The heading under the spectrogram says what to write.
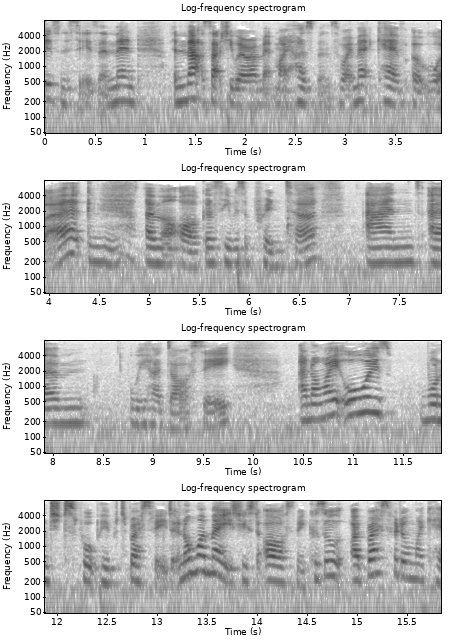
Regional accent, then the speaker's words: Hatfield, East of England, United Kingdom; moved away as an adult; also born or lived in London; now in Milton Keynes, United Kingdom; I come from Hatfield in Hertfordshire

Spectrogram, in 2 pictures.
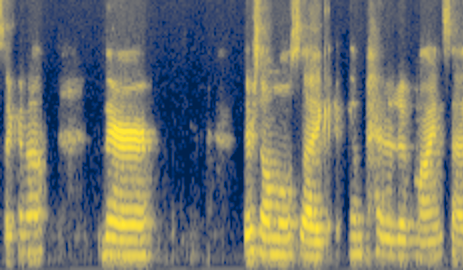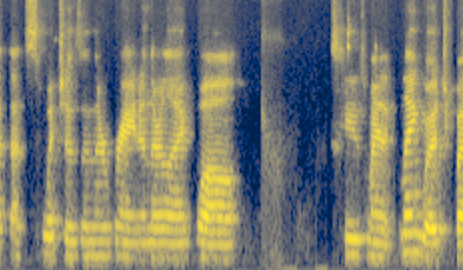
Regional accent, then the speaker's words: Rockville, United States; my hometown of Rockville

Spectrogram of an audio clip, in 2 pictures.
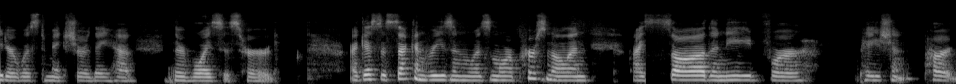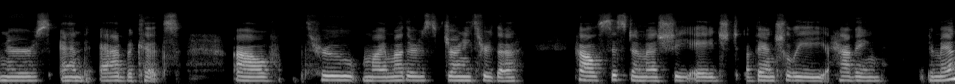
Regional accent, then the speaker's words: Alberta, Canada; I grew up in Alberta, born and raised

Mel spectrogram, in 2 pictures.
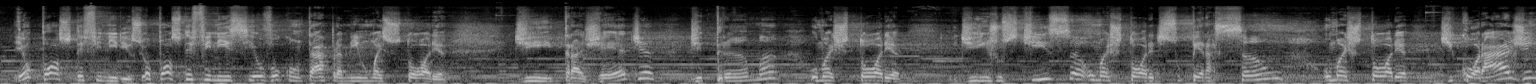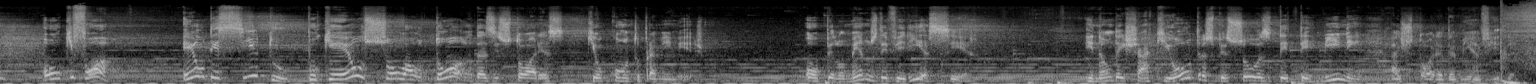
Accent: Poços de Caldas, Minas Gerais, Brazil; a gente é de Minas, de Poços de Caldas

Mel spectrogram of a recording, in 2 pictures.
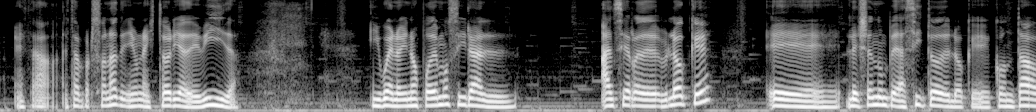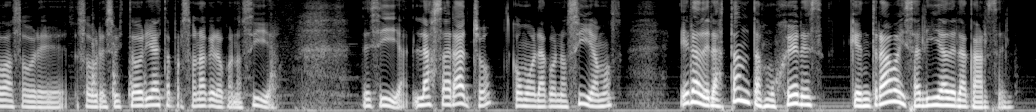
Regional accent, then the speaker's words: Montevideo, Uruguay; no soy del de interior, soy de Montevideo

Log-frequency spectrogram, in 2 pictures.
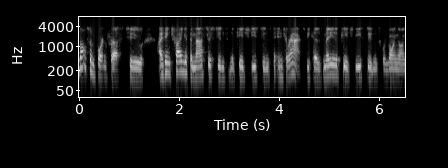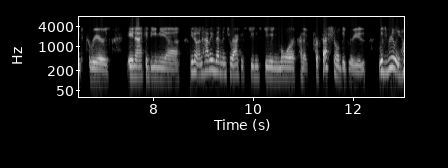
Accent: Montreal, Quebec, Canada; moved away as an adult; also born or lived in New York; I come from Montreal.

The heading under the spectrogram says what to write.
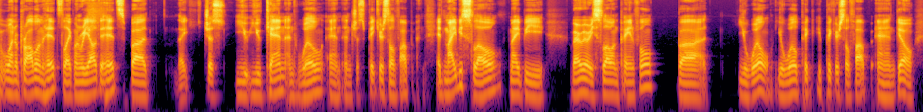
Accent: Germany; accent: German; English is a second language; my beautiful German accent

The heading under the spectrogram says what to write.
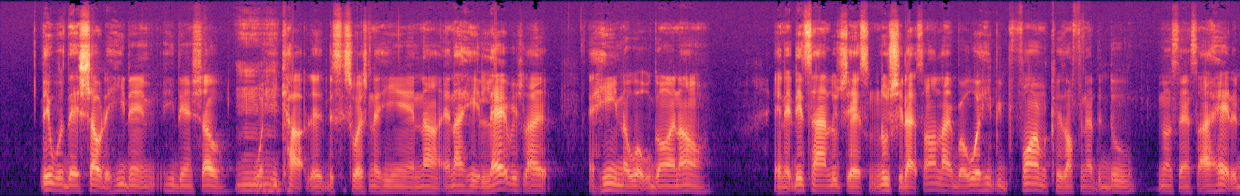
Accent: Macon, Georgia, United States; I'm from East Macon

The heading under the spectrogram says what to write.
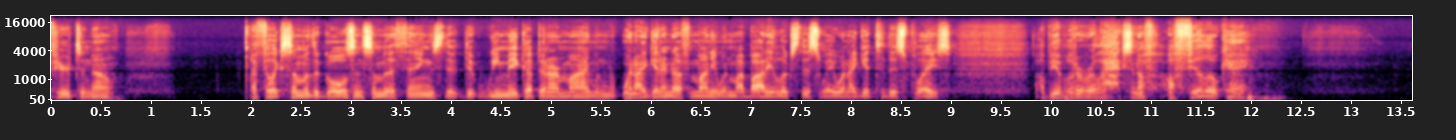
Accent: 47 miles from Indianapolis, United States; 47 miles from my hometown

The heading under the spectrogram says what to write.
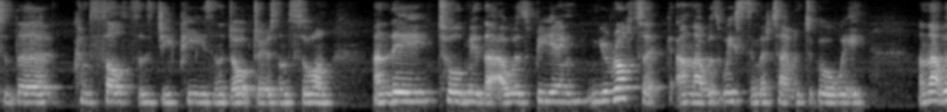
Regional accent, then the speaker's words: west coast of Scotland, United Kingdom; also born or lived in Glasgow / Liverpool; I was born in Glasgow in Scotland, and I was brought up in a small fishing village on the west coast of Scotland

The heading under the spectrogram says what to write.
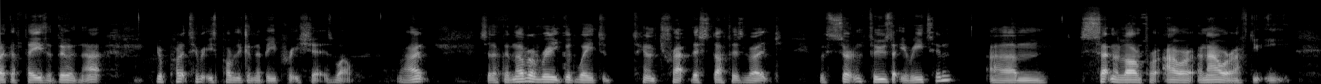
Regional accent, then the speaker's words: United Kingdom; I'm British

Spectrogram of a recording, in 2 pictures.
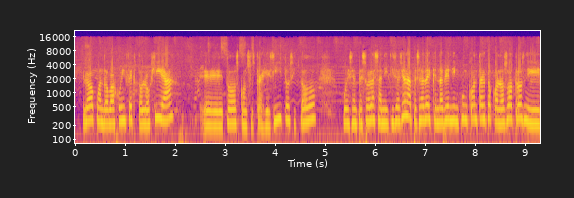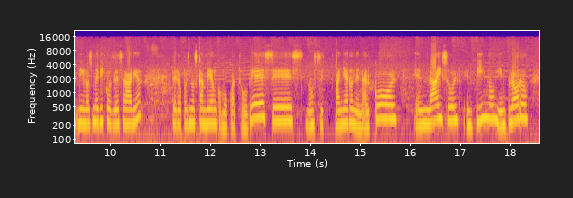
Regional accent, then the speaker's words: Mexico

